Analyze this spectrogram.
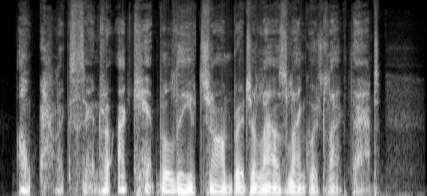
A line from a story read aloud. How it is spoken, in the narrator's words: Julia whispered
